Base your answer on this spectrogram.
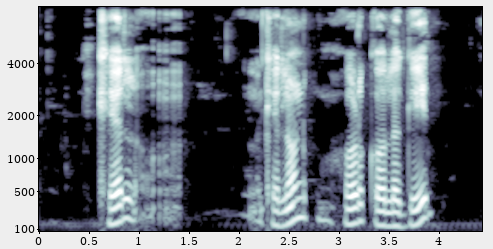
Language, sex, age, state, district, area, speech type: Santali, male, 18-30, Jharkhand, East Singhbhum, rural, spontaneous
